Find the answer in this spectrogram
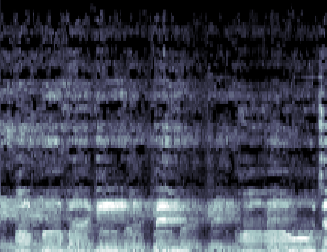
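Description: Male voice singing a naat, an Urdu devotional poem, into a handheld microphone, drawing out long held notes with wavering ornaments on the vowels.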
